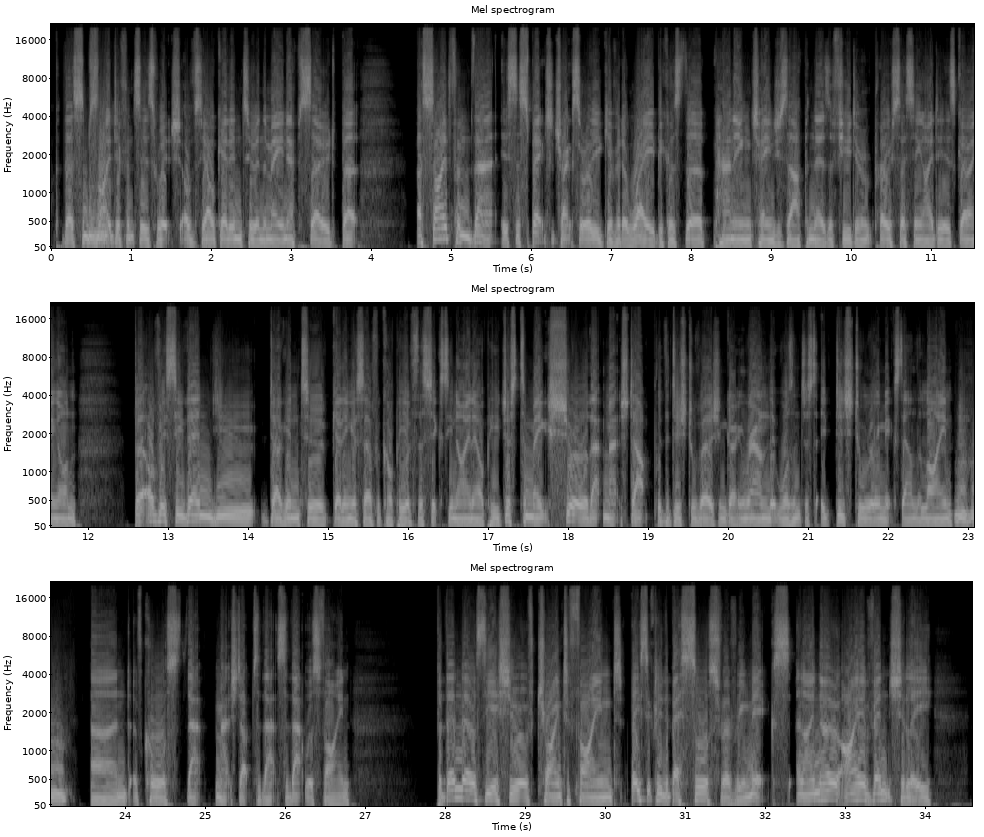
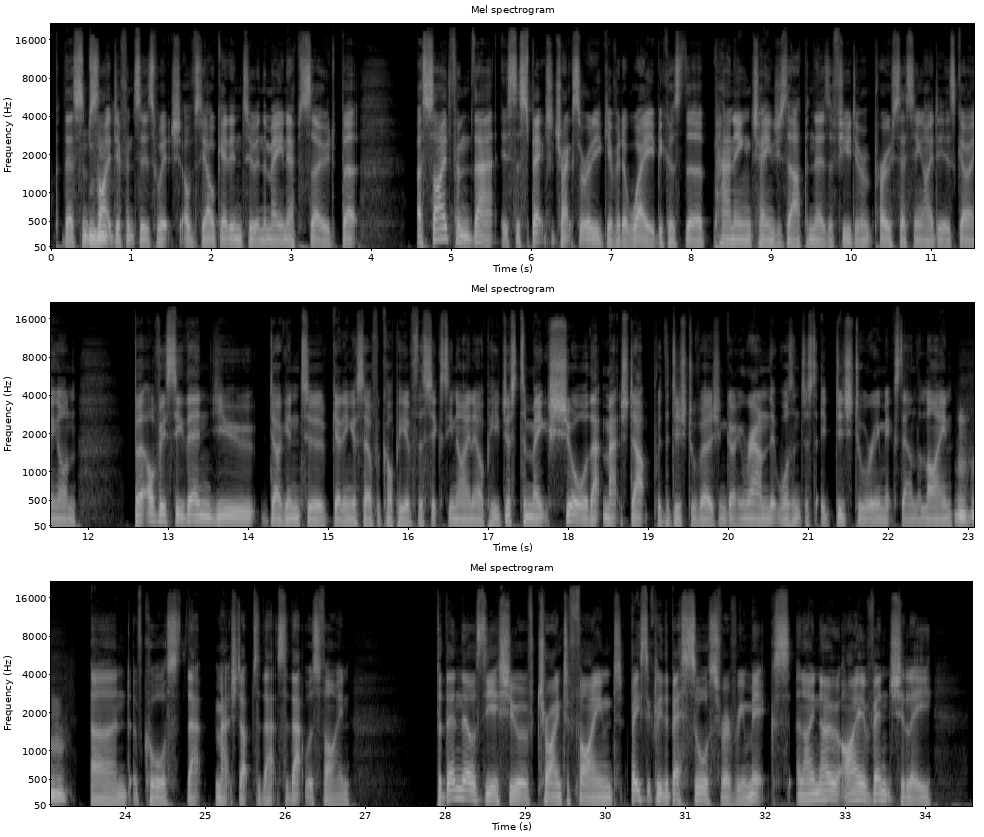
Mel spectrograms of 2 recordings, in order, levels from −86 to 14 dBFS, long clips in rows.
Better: second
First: distortion; heavy; 24% of the sound clipped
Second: none

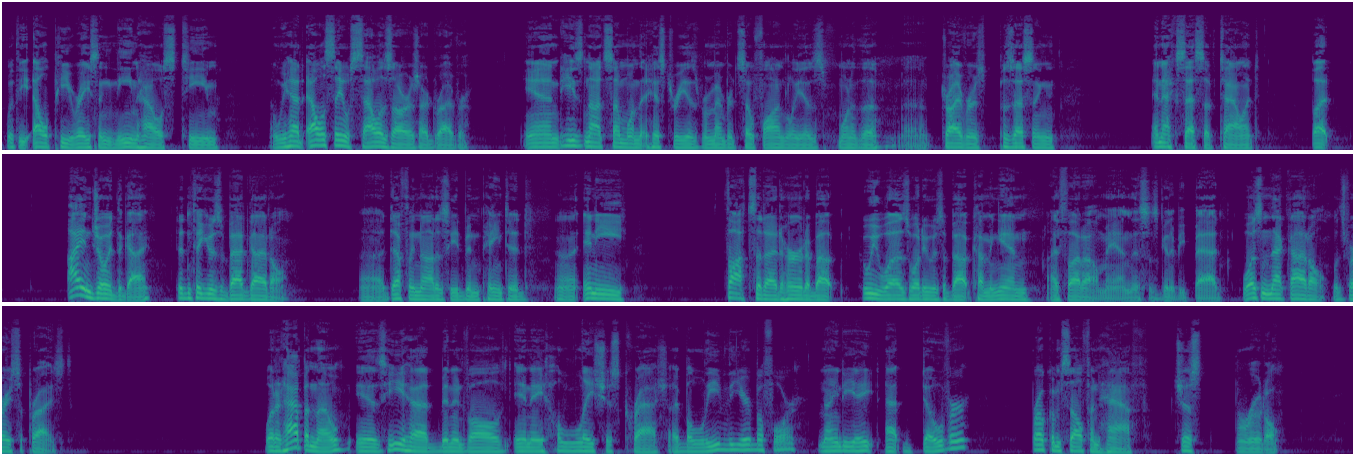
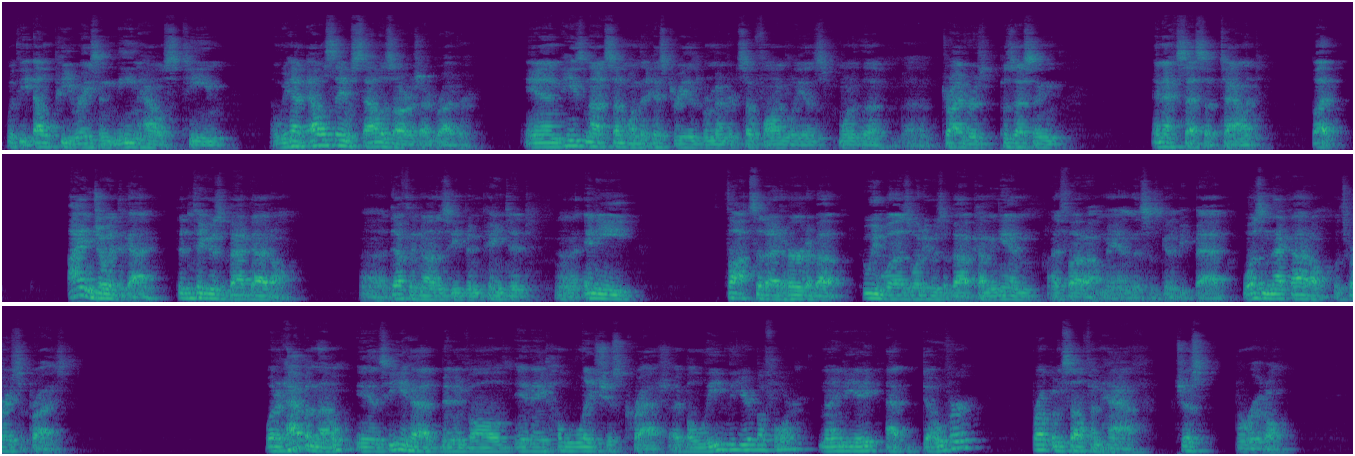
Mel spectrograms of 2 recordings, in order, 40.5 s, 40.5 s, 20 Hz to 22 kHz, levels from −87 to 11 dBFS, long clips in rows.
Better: first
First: none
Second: room echo; noticeable; dies away in 0.3 s // off-mic speech; far

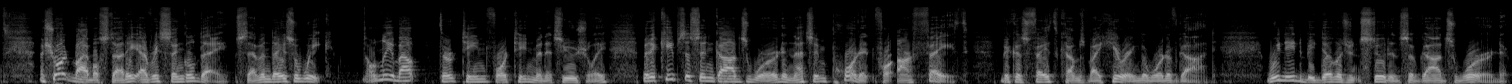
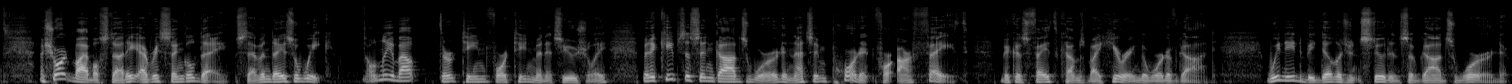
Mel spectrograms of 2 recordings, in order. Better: second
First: distortion; slight; 10 dB below the speech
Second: none

